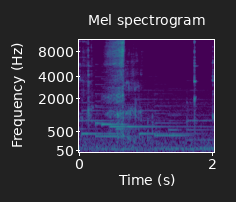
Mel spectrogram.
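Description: Soft background music of held notes, with a brief, quiet sip from a teacup about half a second in and a small click near the end.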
